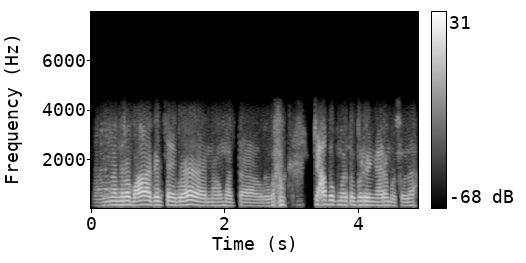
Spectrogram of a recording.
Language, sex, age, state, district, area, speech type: Kannada, male, 45-60, Karnataka, Belgaum, rural, conversation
